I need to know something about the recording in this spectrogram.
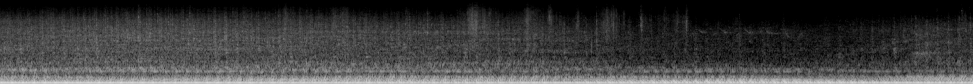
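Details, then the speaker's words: Dodge Adventurer 4x4 revived after 10 years sitting, on a dead battery, revved hard: steady deep drone with a loud raw exhaust note at raised revs; owner suspects the muffler fell off. "Oh, listen to this, eh? I think the muffler fell off."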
